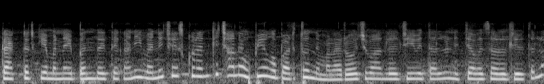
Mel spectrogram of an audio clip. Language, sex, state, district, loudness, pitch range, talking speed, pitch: Telugu, female, Andhra Pradesh, Sri Satya Sai, -14 LUFS, 255-330 Hz, 210 wpm, 265 Hz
